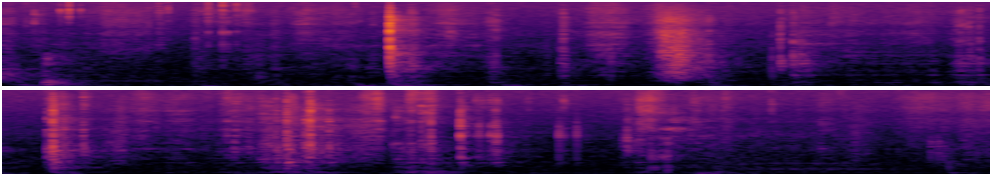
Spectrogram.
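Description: A wooden clamp's screw creaks and squeaks as it is turned.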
